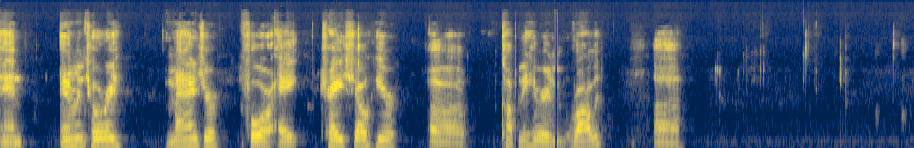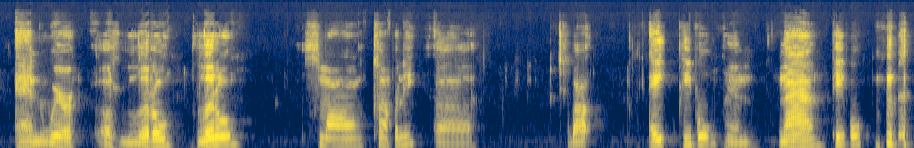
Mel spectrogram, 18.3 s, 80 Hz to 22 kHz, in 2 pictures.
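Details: 52-year-old man, 3 years after an ischemic stroke. He returned to work three weeks after it, unable to talk, read or spell, and attends an aphasia project; aphasia with ongoing word-finding difficulty.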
